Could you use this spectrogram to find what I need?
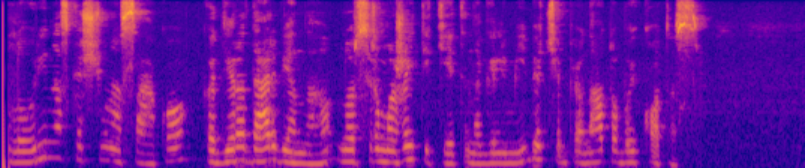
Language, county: Lithuanian, Klaipėda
